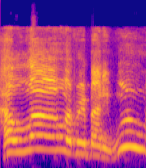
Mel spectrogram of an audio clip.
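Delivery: high volume. Greeting everyone at the start of the show: loud. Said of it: "I'm loud".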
